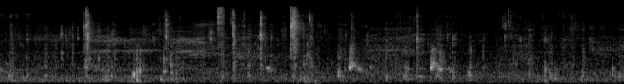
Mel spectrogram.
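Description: Close-miked eating by hand: irregular wet chewing, lip smacks and mouth clicks from someone eating egusi soup with eba, with soft squishing as a lump of the dough is torn off by hand.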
